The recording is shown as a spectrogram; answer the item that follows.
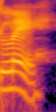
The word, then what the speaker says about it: Lê: This one, you pronounce this as Li. And this is Le.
